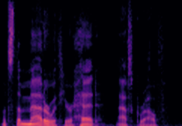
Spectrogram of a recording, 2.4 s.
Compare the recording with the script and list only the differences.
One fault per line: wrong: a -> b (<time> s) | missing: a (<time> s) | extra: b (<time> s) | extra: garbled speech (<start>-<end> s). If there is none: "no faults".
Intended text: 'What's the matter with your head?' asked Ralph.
no faults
